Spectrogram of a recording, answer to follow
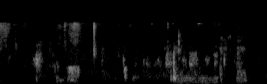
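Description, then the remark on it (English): A dog growls at another dog in short, rough bursts with a few whiny, snorting vocalizations mixed in, fairly quiet, with no one talking. “Oh, as I say that, he growls at my dog.”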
